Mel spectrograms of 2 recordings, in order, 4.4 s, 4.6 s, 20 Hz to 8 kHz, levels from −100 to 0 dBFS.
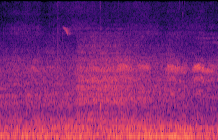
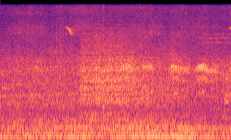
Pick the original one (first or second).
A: second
